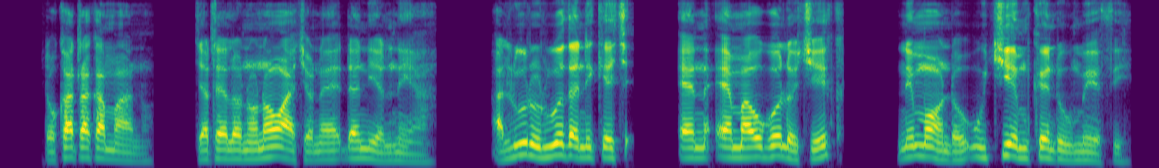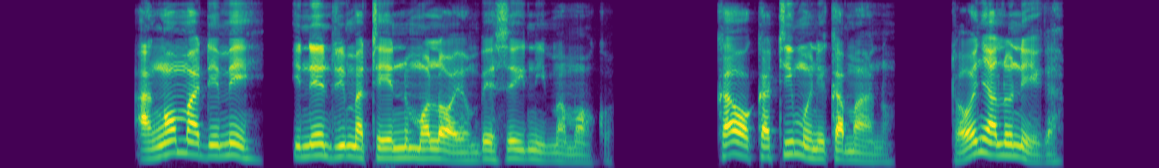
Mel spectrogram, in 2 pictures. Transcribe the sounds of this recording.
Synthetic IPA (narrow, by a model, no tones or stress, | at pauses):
tɔkatakamanɔ | d͡ʒatɛlɔnɔnɔwat͡ʃɔnɛdaniɛlnɪa | alwoɾoɾwod̪anɪket͡ʃ | ɛnɛmaoɡolot͡ʃɪk | nɪmɔndɔut͡ʃjemkendoumet̪i | a̰ŋɔmadɪmɪ | inendɾimatɪnmɔlɔjɔmbesenimamɔkɔ | kaɔkːatimonɪkamanɔ | tɔːɲalonɪɡa̰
